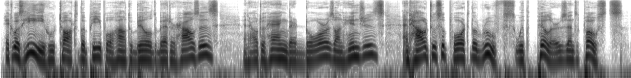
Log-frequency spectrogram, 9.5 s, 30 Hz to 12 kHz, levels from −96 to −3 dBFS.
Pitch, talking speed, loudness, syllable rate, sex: 130 Hz, 190 wpm, -19 LUFS, 4.2 syllables/s, male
